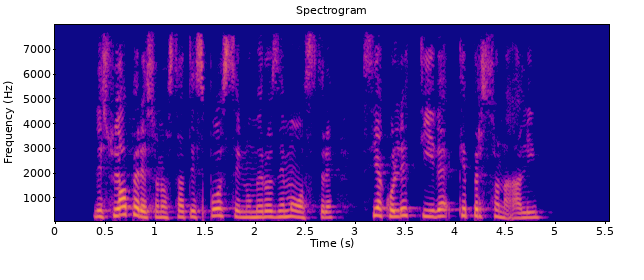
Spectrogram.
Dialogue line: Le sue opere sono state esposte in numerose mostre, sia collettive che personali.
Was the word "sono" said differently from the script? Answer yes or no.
no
